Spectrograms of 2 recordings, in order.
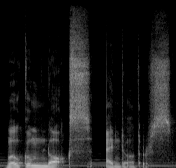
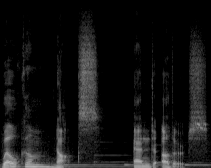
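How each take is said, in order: First: It is spoken in a deep voice. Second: It is spoken in a normal voice. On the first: The speaker calls it right. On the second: The speaker calls it wrong.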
